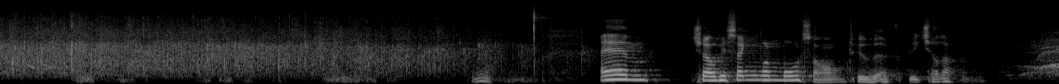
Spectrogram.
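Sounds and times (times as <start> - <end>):
audience round of applause: 0.0 - 5.9
speech: 4.7 - 5.1, 6.0 - 9.7.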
